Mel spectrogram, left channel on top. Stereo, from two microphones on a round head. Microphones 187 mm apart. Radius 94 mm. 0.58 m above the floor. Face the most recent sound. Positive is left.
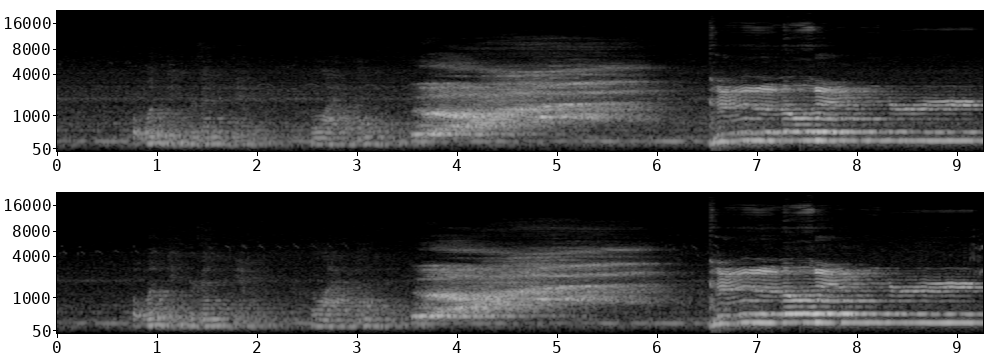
turn(degrees=0)  # may be behind; listen again after turning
